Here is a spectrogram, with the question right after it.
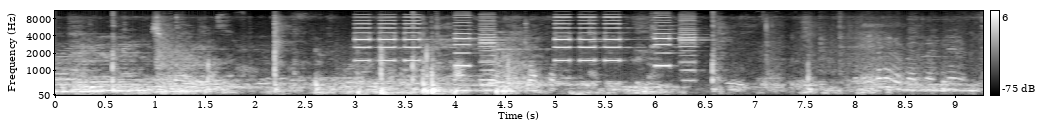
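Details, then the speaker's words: Ventilator mains-failure alarm after the power cable is unplugged, unit running on battery; repeated rapid electronic beeps over room noise and music, in an equipment demonstration. "Kalau misal ini dicabut kalau enggak salah ada haramnya apa? Mes failure. Nah, kalau ada nemu main failure berarti ini dicabut kabelnya"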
